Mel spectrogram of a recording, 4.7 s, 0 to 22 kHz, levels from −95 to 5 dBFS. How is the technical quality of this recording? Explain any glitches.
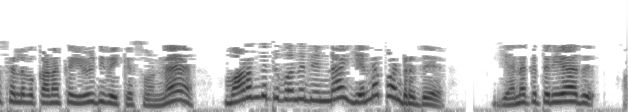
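Technical quality is poor. Heavy codec damage runs through the whole speech clip, and one audible glitch is caused by it.

MP3 compression, present throughout, is the likely cause of the dull, watery sound. The encoder ran short of bits, which fits a bitrate as low as 16 kbps. It removed everything above 5.5 kHz and left weak frequency lines flickering between frames, so sibilants turn swirly and metallic.

Pre-echo occurs at 2.89 s, just after "வந்து நின்னா என்ன". A sharp onset fell late in a transform block, and the quantisation noise meant for it spread across the block, about 16 ms ahead of the attack. The result is a brief hiss before the onset, which sounds softened and smeared.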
